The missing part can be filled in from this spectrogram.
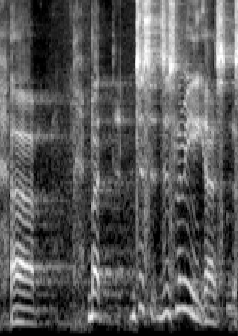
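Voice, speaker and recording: Very slow male speech with lively intonation, audible room echo and noticeable background noise. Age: 60s. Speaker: community advocate. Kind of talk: conference speech. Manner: halting, many fillers and repetitions.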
